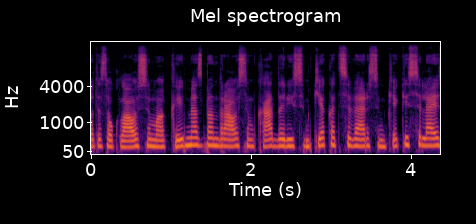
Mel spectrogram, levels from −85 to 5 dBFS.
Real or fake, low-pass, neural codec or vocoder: real; 14.4 kHz; none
